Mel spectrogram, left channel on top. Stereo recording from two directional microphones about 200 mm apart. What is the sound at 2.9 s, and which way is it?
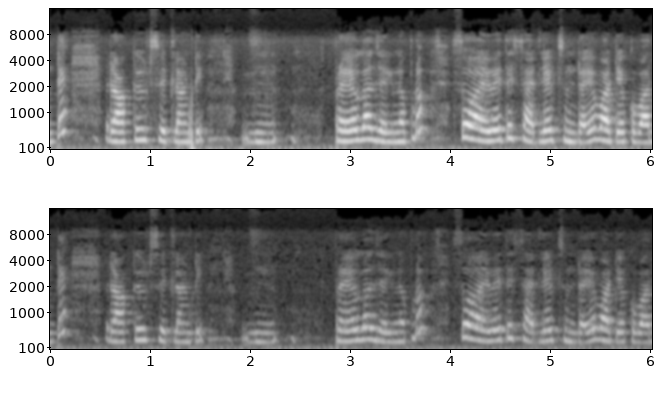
A woman's voice, 20° left (ahead or behind).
